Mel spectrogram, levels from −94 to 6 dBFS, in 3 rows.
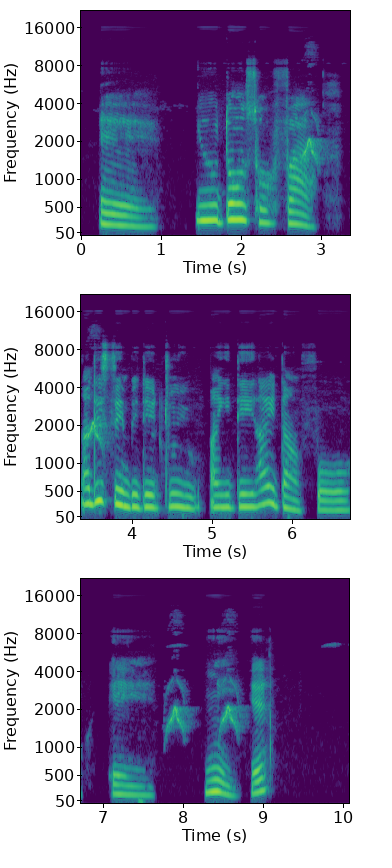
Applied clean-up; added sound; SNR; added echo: none; Bird vocalization, bird call, bird song; 17 dB; none.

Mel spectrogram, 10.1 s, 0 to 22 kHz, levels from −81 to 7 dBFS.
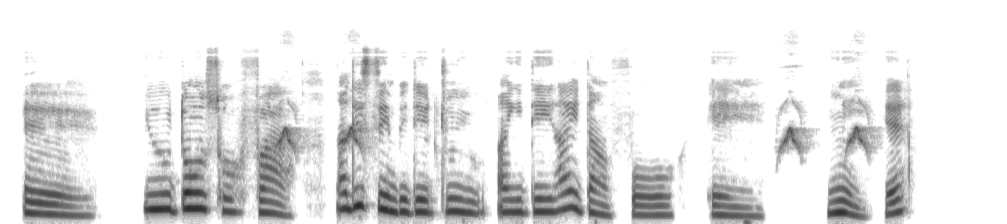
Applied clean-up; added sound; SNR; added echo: neural mask model Resemble Enhance denoiser.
